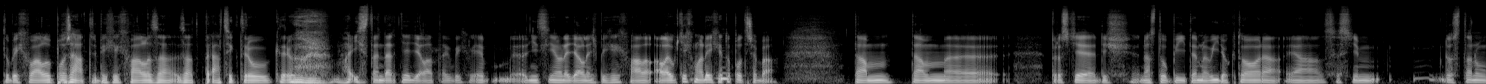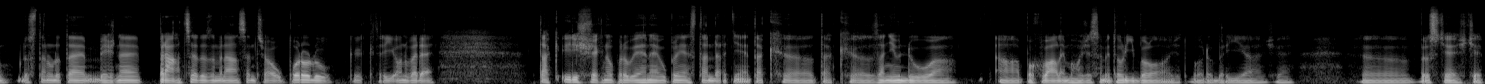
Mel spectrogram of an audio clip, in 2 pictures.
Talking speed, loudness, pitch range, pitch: 180 wpm, -24 LUFS, 90-100 Hz, 95 Hz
